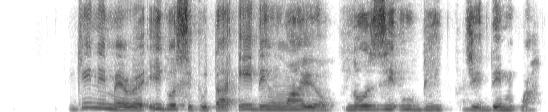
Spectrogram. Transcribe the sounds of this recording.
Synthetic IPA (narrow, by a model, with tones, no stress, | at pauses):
ɡɪ˦nɪ˦me˨ɾe˨ʔi˦ɡo˦si˨pʊ˨ta˨ʔɪ˦dɪ˦ŋ˦ŋʷa˦jɔ˨no˦zi˦ʔu˦bi˦ | d͡ʒɪ˨dɪ˦ŋ͡m̩˦k͡pa˨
